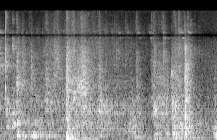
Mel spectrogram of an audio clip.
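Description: A vintage Dover Turnbull elevator's call button clicking, then its doors sliding shut with a heavy thud about a second and a half in, followed by more clunks near the end as the car gets under way.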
